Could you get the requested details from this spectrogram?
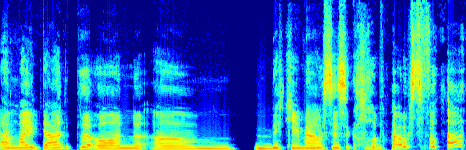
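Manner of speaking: high, talking through laughter, drawn-out um. Explaining why a line made them laugh, laughing while talking. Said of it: "I'm laughing at that".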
